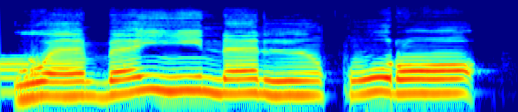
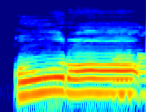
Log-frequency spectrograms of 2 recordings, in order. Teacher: Nah, kuronya 2 harokat Bu. Berarti tidak kuro terlalu panjang.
